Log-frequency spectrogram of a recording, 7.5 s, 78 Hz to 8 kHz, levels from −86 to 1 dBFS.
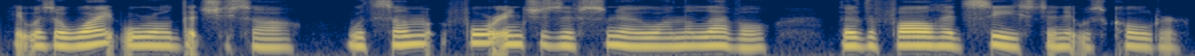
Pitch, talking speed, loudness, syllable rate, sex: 185 Hz, 210 wpm, -18 LUFS, 4.7 syllables/s, female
